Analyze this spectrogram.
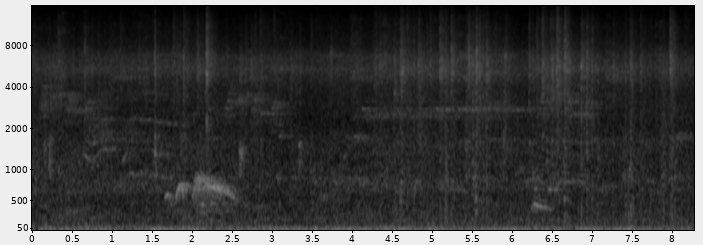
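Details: Green pigeon uttering a warbling, wavering whistle of about a second, then a shorter, fainter whistle a few seconds later; scattered high chirps of other birds over steady hiss.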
